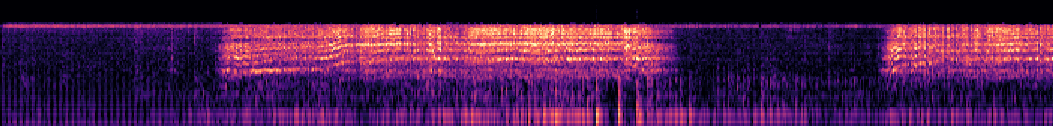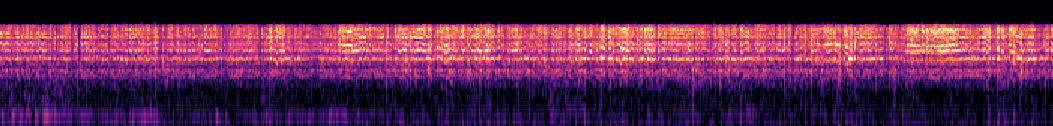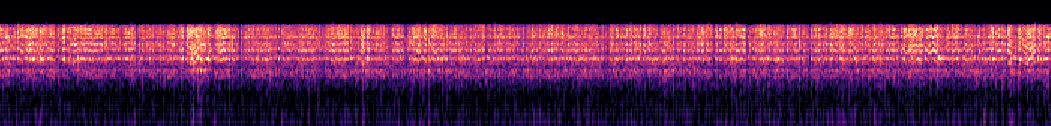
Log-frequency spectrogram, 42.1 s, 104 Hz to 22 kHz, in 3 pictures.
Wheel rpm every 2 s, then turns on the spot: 10, 90, 210, 220, 50, 20, 210, 230, 230, 230, 240, 230, 230, 220, 230, 230, 240, 230, 230, 230, 230.
none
